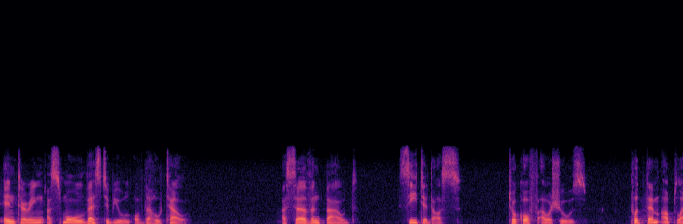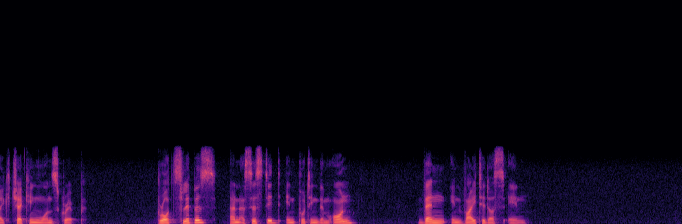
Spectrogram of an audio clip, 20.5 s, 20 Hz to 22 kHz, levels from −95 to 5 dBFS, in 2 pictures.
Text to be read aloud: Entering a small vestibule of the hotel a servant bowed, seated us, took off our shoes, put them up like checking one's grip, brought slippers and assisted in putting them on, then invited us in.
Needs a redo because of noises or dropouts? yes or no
no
